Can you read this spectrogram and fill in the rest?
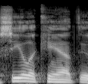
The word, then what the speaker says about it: coelacanth: Yeah, the coelacanth is kind of the rock star of the living fossil world. – Okay. – So the coelacanth lived during the Cretaceous period, allegedly. That's where we first find coelacanth fossils.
